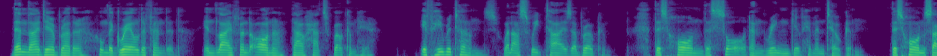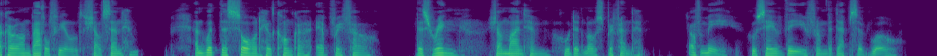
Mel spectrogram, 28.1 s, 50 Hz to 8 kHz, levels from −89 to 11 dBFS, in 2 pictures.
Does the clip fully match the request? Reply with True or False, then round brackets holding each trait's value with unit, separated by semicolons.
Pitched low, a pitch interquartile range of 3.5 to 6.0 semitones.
False (115 Hz; 2.4 semitones)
